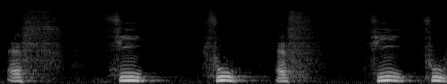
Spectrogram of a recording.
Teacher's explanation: nous utilisons ici l'extrémité des incisives supérieures en appui sur la lèvre inférieure, ou l'intérieur de la lèvre inférieure. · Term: lettre labiodontale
